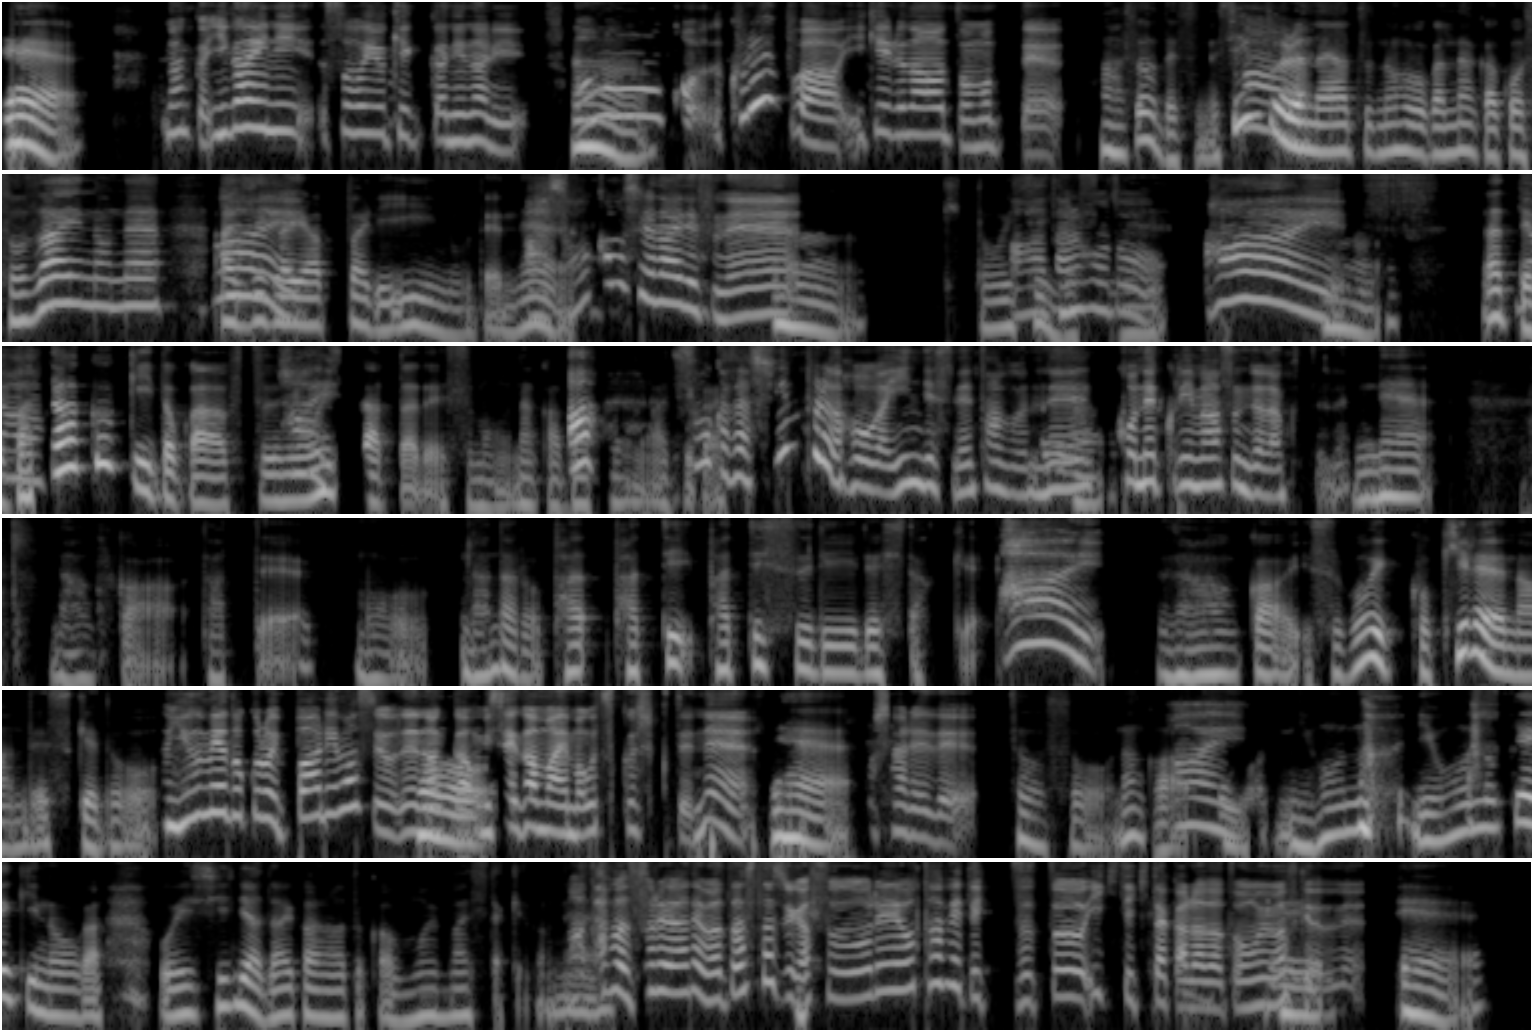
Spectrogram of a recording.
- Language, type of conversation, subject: Japanese, unstructured, 旅先で食べ物に驚いた経験はありますか？
- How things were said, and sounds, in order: tapping; in French: "パティスリー"; other background noise; laughing while speaking: "日本の"; cough; throat clearing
